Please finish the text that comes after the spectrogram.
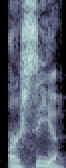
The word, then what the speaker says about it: Arcia: Arcia.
